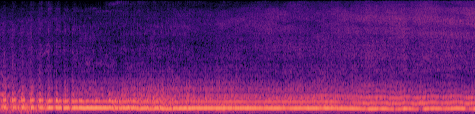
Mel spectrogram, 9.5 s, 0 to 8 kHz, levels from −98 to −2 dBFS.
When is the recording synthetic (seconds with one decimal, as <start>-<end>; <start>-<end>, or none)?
0.9-3.8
